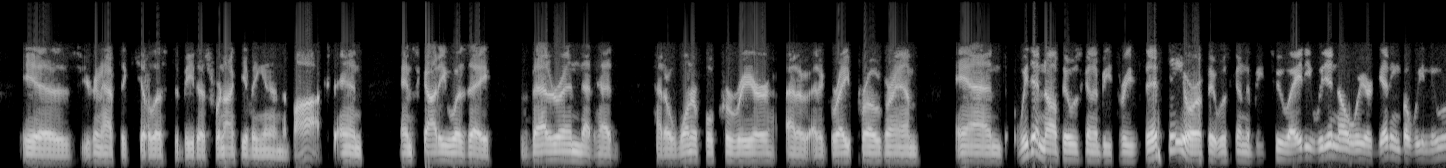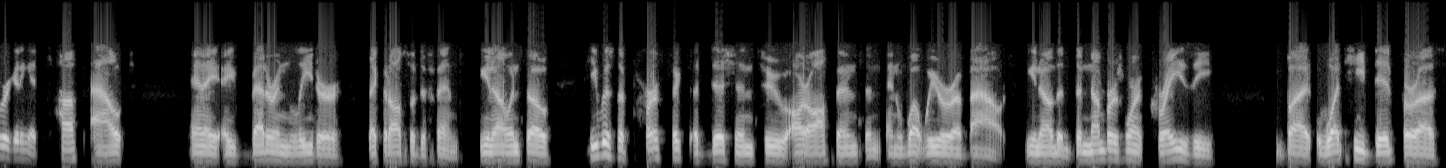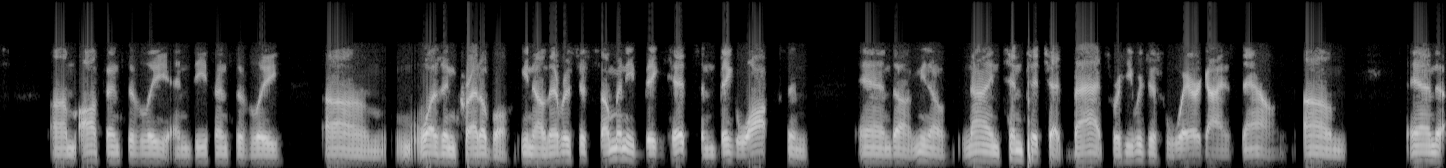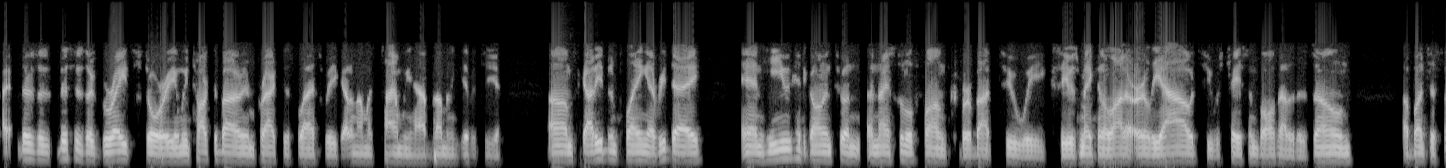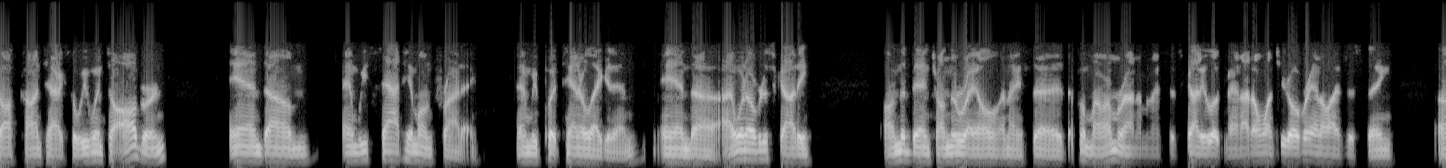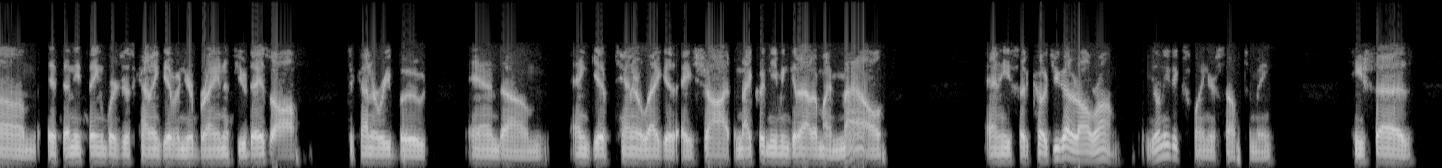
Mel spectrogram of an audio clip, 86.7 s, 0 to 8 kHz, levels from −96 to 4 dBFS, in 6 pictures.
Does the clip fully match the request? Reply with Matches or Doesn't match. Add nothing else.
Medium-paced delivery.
Doesn't match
